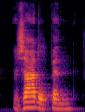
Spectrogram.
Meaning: seat post, saddle pin
- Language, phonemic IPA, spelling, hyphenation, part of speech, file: Dutch, /ˈzaː.dəlˌpɛn/, zadelpen, za‧del‧pen, noun, Nl-zadelpen.ogg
